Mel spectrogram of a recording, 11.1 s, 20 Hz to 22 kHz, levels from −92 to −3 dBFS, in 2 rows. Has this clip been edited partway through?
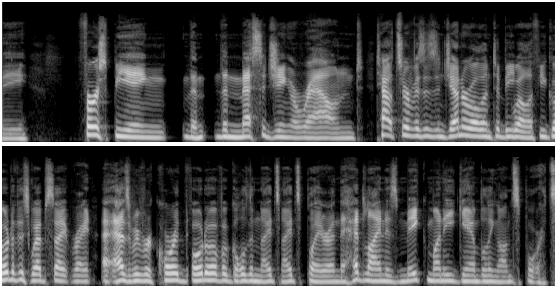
yes; 6 cuts; at 3.7 s, 5.1 s, 5.8 s, 6.4 s, 7.3 s, 8.3 s

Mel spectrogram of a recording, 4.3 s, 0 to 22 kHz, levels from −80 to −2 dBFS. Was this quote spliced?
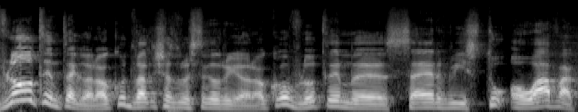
no; 0 cuts

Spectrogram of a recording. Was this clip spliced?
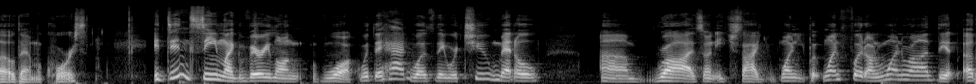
no; 0 cuts

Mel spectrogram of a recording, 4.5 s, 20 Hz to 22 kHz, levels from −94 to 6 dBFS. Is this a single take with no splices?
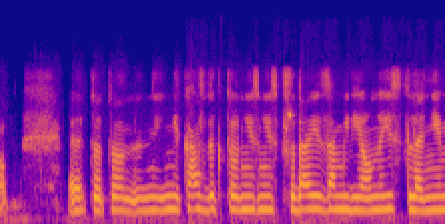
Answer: no; 1 cut; at 2.6 s

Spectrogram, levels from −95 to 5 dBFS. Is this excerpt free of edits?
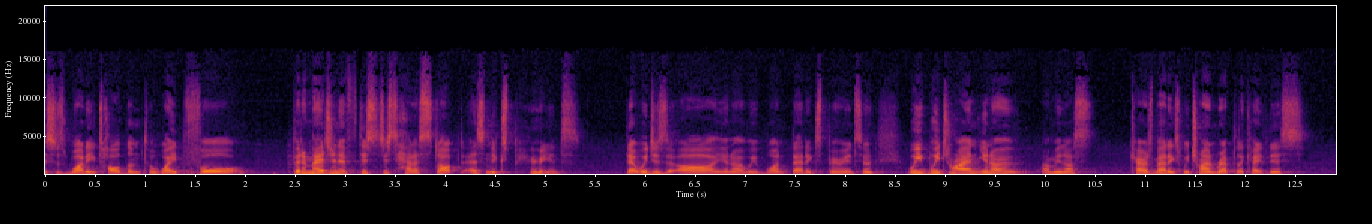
no; 3 cuts; at 2.1 s, 5.7 s, 9.9 s

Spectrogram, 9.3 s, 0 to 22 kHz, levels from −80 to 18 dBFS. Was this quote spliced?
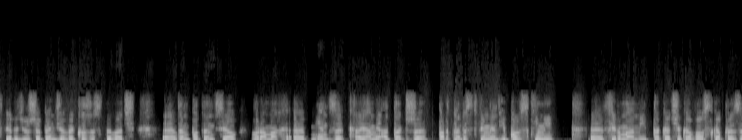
yes; 5 cuts; at 2.2 s, 3.8 s, 4.3 s, 5.4 s, 6.2 s

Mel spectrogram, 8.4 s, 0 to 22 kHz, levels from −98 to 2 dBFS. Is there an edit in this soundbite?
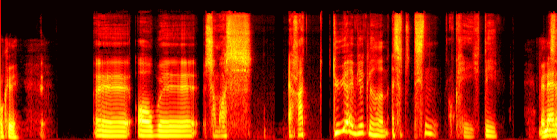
no; 0 cuts

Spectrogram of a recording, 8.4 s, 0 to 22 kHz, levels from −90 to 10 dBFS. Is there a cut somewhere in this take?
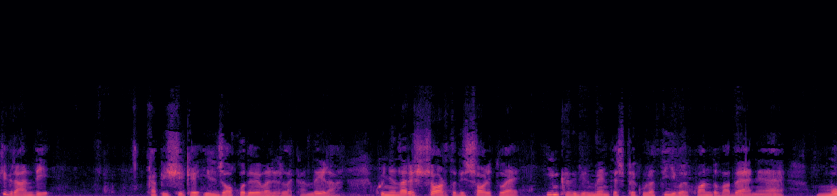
no; 0 cuts

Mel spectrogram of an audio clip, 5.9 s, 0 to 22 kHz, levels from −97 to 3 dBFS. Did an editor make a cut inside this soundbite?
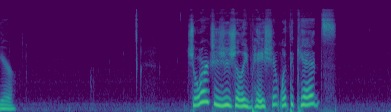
yes; 2 cuts; at 2.3 s, 3.7 s

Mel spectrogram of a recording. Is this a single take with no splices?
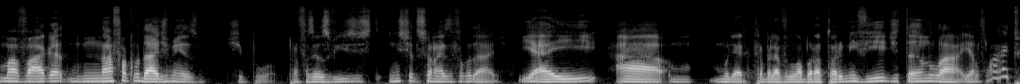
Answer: no; 1 cut; at 5.1 s

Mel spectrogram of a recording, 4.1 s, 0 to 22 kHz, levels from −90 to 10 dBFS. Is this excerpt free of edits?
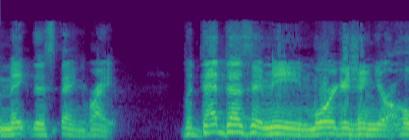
yes; 0 cuts

